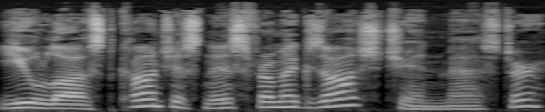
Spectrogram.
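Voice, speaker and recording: A man in a put-on character voice, high in pitch, at a moderate pace. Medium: read story. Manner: monotone, formal.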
